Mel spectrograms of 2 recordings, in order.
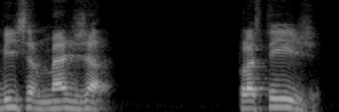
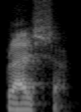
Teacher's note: The key word here is voice palatal alveolar fricatives. As in vision, measure, prestige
